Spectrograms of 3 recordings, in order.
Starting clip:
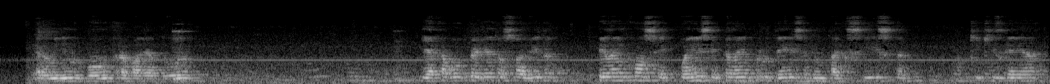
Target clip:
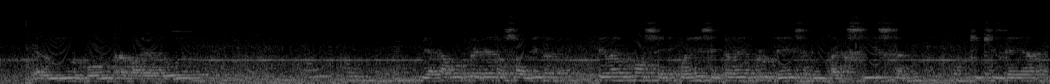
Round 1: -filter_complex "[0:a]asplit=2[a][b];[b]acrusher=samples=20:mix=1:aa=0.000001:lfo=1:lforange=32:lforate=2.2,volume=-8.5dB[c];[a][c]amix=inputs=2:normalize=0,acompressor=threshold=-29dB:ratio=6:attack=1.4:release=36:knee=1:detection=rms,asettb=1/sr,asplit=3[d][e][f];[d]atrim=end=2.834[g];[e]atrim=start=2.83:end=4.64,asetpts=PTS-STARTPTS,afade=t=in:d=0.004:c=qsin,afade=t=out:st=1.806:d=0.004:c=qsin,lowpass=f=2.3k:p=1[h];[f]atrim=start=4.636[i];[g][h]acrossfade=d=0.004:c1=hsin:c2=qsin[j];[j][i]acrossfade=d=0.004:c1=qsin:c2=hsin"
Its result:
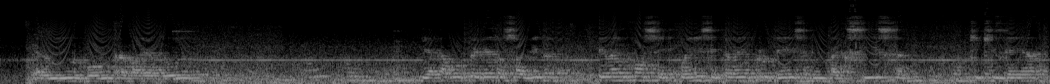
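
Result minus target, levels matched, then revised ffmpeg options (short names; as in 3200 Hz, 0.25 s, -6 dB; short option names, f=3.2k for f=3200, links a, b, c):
compressor: peak gain reduction -8.5 dB
-filter_complex "[0:a]asplit=2[a][b];[b]acrusher=samples=20:mix=1:aa=0.000001:lfo=1:lforange=32:lforate=2.2,volume=-8.5dB[c];[a][c]amix=inputs=2:normalize=0,acompressor=threshold=-39dB:ratio=6:attack=1.4:release=36:knee=1:detection=rms,asettb=1/sr,asplit=3[d][e][f];[d]atrim=end=2.834[g];[e]atrim=start=2.83:end=4.64,asetpts=PTS-STARTPTS,afade=t=in:d=0.004:c=qsin,afade=t=out:st=1.806:d=0.004:c=qsin,lowpass=f=2.3k:p=1[h];[f]atrim=start=4.636[i];[g][h]acrossfade=d=0.004:c1=hsin:c2=qsin[j];[j][i]acrossfade=d=0.004:c1=qsin:c2=hsin"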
